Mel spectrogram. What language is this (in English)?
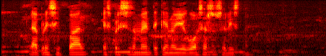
Spanish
